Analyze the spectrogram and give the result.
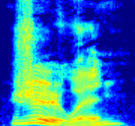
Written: ri4wen2

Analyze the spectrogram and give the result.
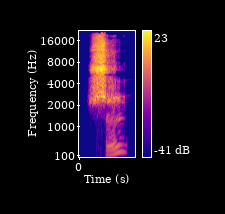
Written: shi2

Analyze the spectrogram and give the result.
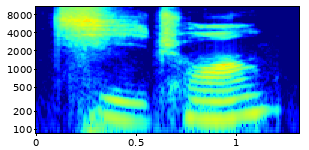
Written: qi3chuang2

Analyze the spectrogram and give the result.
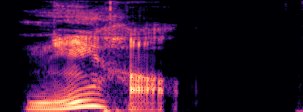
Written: nihao

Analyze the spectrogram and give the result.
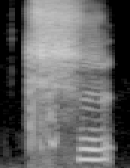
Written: chi1

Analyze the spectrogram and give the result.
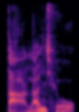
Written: da3lan2qiu2

